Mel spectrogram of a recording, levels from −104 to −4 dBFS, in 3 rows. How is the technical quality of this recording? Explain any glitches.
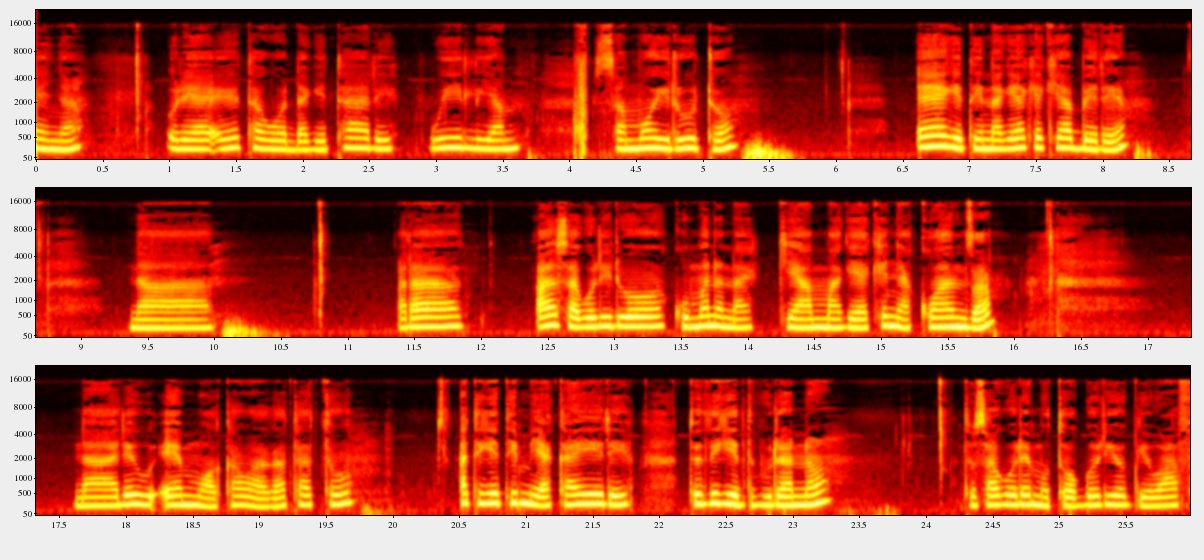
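No glitches or technical faults can be heard here.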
